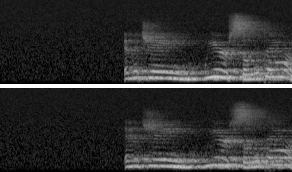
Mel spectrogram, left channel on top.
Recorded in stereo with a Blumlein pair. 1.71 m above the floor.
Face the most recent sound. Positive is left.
turn(degrees=45)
